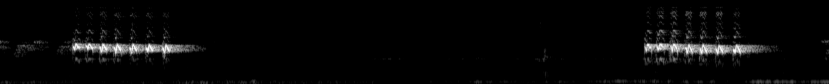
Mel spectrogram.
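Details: Loud, clean yellow-vented bulbul call used to make other bulbuls and stressed or silent captive birds respond: two harsh, machine-gun chatters of about ten quick pulses each, separated by three seconds of near silence.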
